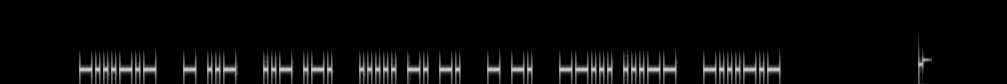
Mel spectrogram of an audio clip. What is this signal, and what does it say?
Morse code, heard as a keyed tone, about 32 wpm, 700 Hz. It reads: <BK> TU UR 5NN TN 73 <BK>
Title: Common QSO Phrases Encore 30wpm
